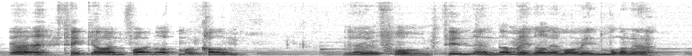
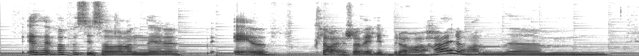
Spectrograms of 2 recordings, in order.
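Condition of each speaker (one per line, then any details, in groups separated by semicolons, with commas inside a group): Cerebral palsy; spasticity, reduced balance and fine motor skills; speech affected
No condition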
